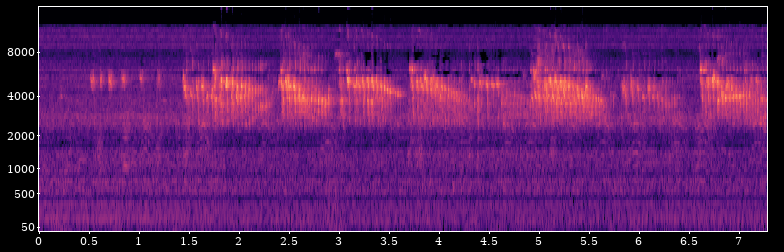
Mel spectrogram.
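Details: Little swifts drinking at Ol Donyo waterhole in Kenya at 8.30 am on 20 October 2024: shrill, high buzzy trills in bursts of about half a second to a second, coming every second or so, with a few short chips between them.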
